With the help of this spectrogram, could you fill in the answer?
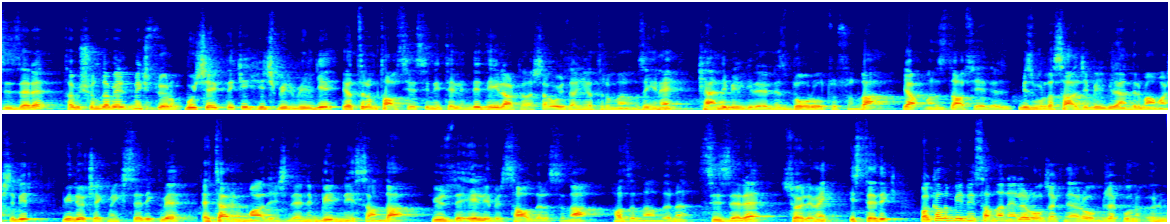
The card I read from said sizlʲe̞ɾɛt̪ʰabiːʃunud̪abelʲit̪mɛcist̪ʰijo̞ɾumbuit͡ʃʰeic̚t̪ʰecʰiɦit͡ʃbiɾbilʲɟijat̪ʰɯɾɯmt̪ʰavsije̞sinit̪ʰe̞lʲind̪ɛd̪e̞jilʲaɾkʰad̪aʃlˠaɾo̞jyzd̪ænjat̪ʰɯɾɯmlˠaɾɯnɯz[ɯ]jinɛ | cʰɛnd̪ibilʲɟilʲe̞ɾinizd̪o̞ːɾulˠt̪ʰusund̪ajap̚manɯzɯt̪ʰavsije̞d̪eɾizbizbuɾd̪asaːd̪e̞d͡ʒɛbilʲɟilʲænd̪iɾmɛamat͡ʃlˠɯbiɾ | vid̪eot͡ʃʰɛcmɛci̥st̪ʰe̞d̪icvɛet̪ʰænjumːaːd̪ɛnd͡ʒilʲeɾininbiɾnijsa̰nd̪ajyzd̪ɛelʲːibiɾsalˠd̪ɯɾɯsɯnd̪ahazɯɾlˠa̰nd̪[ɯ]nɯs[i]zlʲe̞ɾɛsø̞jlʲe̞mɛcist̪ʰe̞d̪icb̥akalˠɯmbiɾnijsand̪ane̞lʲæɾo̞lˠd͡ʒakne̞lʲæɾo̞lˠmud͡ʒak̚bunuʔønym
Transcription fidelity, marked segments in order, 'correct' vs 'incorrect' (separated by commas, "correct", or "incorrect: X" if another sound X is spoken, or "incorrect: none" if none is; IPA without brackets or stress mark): correct, incorrect: ɯː, correct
